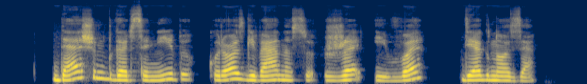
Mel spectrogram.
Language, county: Lithuanian, Vilnius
